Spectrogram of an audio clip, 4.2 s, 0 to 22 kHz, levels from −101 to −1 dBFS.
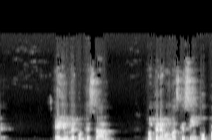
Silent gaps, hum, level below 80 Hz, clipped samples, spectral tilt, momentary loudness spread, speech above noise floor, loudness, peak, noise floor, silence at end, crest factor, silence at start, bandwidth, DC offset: none; none; -52 dBFS; under 0.1%; -4 dB/octave; 8 LU; 59 dB; -13 LUFS; 0 dBFS; -72 dBFS; 0 s; 16 dB; 0 s; 13.5 kHz; under 0.1%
